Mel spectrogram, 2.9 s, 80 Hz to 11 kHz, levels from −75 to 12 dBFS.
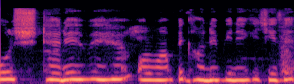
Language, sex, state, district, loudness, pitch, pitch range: Hindi, female, Delhi, New Delhi, -10 LUFS, 260 Hz, 245-275 Hz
